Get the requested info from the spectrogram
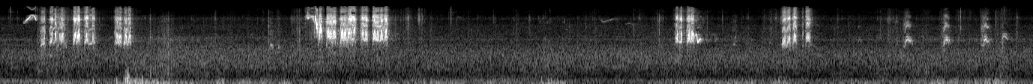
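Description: Small songbirds chirping in repeated short bursts of high calls, the longest nearly a second, over a low rumble.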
